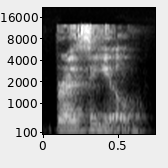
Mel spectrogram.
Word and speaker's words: Brazil: Recuerda, muy importante pronunciar la Z como Z, Brazil.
